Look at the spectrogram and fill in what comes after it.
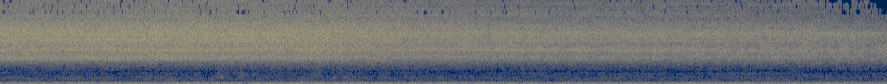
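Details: In the bamboo forest of Yongsan Family Park on a summer day, a steady high cicada buzz fills the air, gradually fading somewhat over the last seconds, above a gentle low murmur of park noise.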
